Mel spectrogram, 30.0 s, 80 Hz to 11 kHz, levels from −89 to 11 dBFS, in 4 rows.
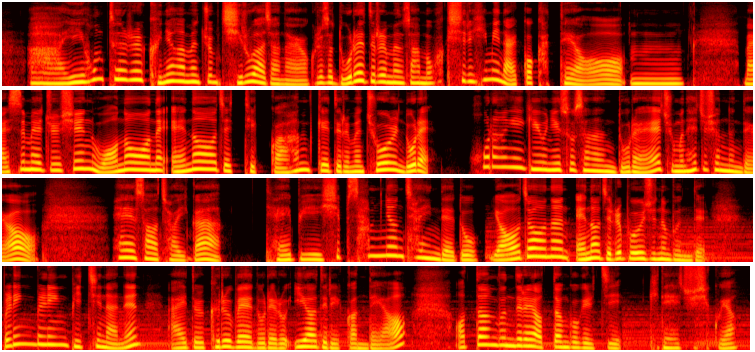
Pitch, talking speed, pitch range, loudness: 215 Hz, 300 characters per minute, 185-260 Hz, -20 LUFS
